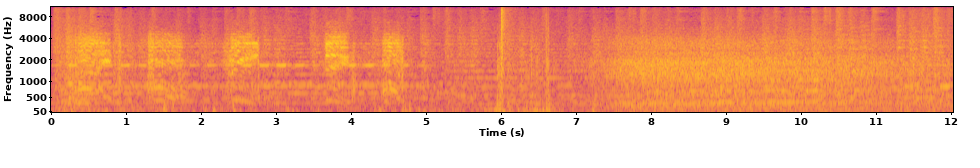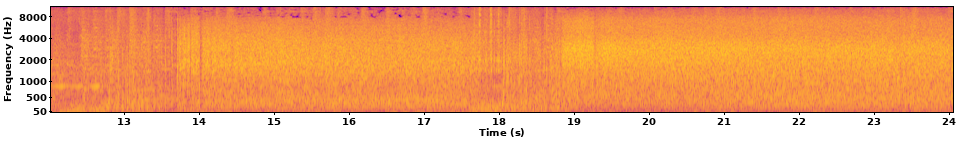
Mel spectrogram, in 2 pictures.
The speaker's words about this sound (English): This is a video that shows what dynamite can do.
